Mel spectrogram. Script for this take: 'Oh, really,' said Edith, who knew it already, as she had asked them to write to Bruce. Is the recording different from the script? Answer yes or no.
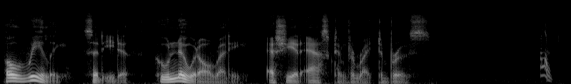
yes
